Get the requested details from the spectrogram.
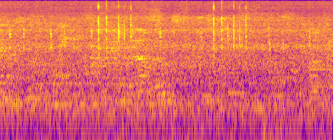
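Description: A die rattles as it rolls.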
